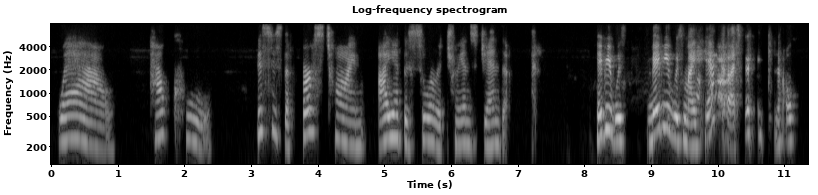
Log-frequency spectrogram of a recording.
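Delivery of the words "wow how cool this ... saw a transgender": deep, low, slow voice, long drawn-out wow. Retelling a remark heard out of complete silence, imitating a low voice. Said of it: "I hear this low voice say".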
